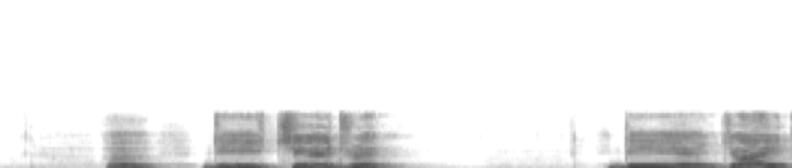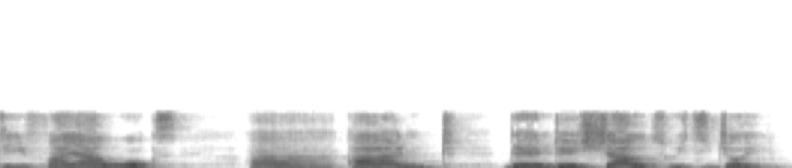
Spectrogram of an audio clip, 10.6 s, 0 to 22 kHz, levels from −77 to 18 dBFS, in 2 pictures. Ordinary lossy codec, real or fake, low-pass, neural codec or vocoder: none; real; 7.2 kHz; none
